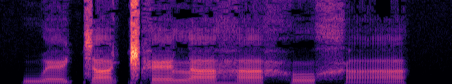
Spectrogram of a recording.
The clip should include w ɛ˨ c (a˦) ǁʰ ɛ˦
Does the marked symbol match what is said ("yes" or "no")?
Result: yes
